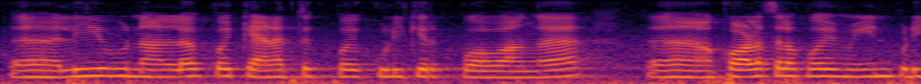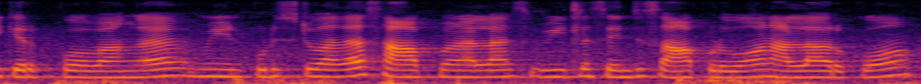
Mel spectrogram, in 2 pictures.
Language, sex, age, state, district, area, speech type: Tamil, female, 45-60, Tamil Nadu, Coimbatore, rural, spontaneous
